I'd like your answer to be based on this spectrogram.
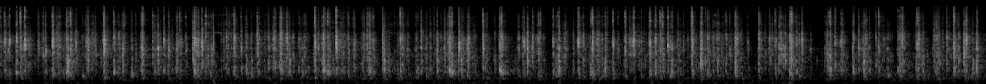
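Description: Both hands type with their fingertips on a black mechanical computer keyboard with plastic keycaps. A rapid, steady stream of sharp, bright clicks and clacks with almost no low end, each keystroke dying away almost instantly.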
